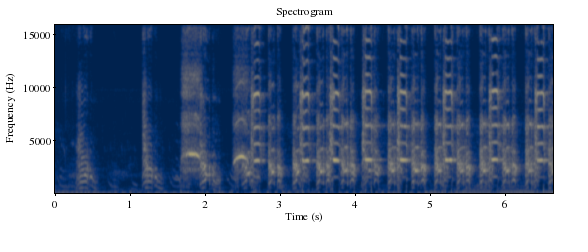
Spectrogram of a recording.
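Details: Female grey francolin of the local desi type calling. A few softer notes build into a loud series of harsh, ringing calls repeated roughly twice a second, with a steady low hum behind them.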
